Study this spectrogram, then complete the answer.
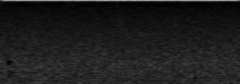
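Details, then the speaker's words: Only a soft, even hiss at low level, with no hum or buzz. The ground loop was solved by plugging the console into the front-of-house AC feed using a star ground. "And now we have a nice safe system. And we've solved that ground loop."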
